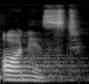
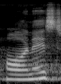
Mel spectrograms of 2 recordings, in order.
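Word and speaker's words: honest: नेक्स्ट word is ऑनेस्ट. इसमें एच हम आगे लगाते हैं, एच साइलेंट होता है, हम हॉनेस्ट नहीं बोलते हैं, हॉ नहीं बोलते हैं, ऑनेस्ट, तो एच साइलेंट हुआ.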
